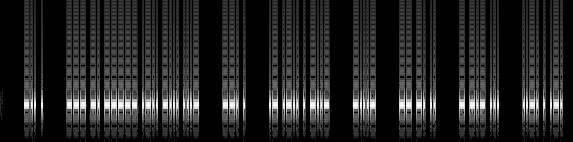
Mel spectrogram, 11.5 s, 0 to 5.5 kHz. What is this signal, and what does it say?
Morse code, heard as a keyed tone, about 34 wpm, 700 Hz. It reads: DE ON0LBV GE ALEX <BT> MNI TKS FER
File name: UK MASTER QSOs TRAINING / 35WPM / UK MASTER QSOs 0011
